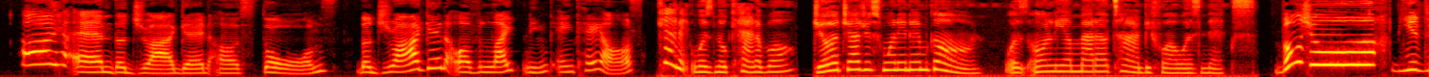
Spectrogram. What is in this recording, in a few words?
haitian creole promos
